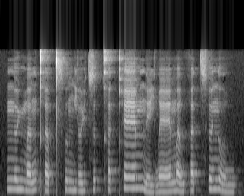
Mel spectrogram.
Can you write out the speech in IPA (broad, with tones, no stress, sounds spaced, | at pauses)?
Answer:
n̪ ɵ˧ ɥ m ɐ˨˥ ŋ t̪ʰ ɐ˨ p̚ t͡sʰ ʊ˧ ŋ j ɵ˨˥ ɥ t͡s ʊ˥ k̚ t̪ʰ ɐ˥ k̚ pʰ ɛː˥ m n̪ e˨˩ j w ɛː˨˥ m ɐ˨˧ w h ɐ˥ t̚ t͡sʰ ɵ˥ n o˨ w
